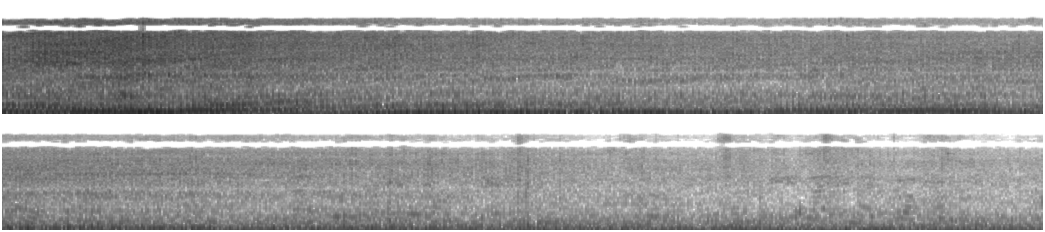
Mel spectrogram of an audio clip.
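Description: A motor vehicle's engine passing close, loudest about a second in, then its running fading away over the following seconds.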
